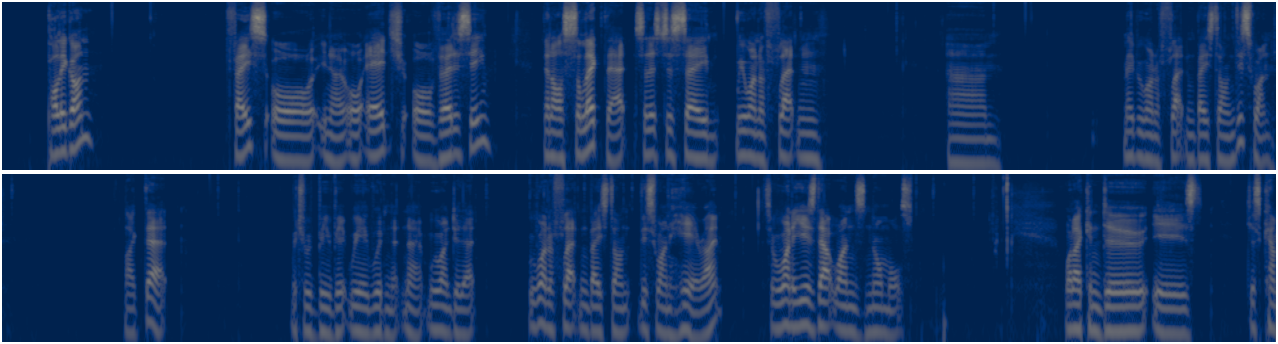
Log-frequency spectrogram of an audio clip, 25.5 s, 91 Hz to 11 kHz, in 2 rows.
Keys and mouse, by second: 4.4 shift+middle click, 5.8-6.9 middle drag, 7.8-9.8 middle drag, 12.1 shift+click, 12.7-14.9 middle drag, 17.5 shift+middle click, 18.3 shift+click, 18.8 shift+click, 19.4 middle click, 20.2-21.7 middle drag, 21.9 shift+middle click.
